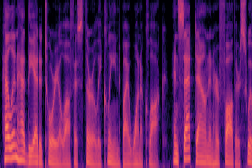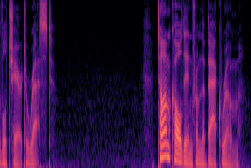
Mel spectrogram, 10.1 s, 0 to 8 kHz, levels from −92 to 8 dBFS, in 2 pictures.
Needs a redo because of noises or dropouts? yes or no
no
